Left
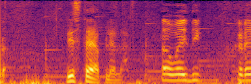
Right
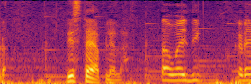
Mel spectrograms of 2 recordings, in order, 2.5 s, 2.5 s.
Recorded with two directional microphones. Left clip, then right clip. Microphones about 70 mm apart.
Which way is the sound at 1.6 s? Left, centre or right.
Right.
